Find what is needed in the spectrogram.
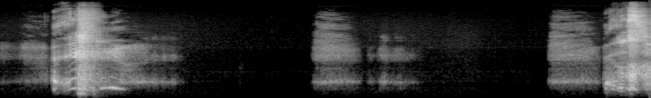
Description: hi thar. its a request, yes. (to do loud wet sneezes..)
